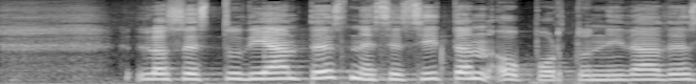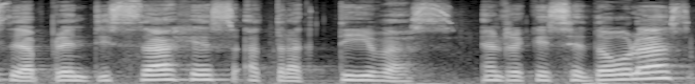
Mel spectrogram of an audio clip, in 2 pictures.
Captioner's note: speaking in foreign language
